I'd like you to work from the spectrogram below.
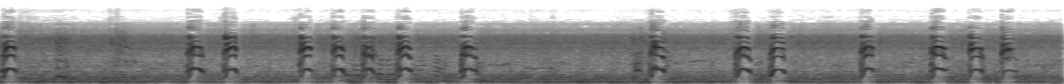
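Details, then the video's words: Sustained barking from a Bichon Frisé, a toy dog breed: a steady stream of short, high, arched yaps, often in pairs or threes, repeated over ten seconds above a low musical hum. "Bichon Frisé is Barking"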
